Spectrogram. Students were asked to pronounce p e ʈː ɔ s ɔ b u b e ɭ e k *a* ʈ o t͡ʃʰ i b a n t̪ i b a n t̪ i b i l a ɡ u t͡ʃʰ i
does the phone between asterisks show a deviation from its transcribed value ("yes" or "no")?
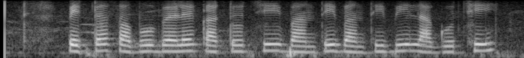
no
